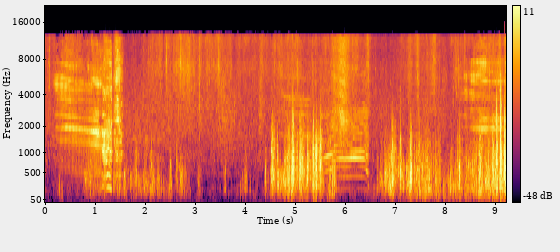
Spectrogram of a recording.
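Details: ['Cows all around a pickup truck, heard from the back of it: a brief moo in the middle amid rustling, thuds and other lowing, with busy clattering noise throughout.']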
